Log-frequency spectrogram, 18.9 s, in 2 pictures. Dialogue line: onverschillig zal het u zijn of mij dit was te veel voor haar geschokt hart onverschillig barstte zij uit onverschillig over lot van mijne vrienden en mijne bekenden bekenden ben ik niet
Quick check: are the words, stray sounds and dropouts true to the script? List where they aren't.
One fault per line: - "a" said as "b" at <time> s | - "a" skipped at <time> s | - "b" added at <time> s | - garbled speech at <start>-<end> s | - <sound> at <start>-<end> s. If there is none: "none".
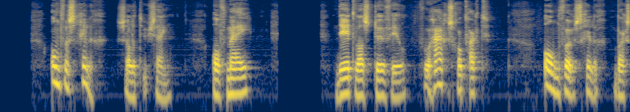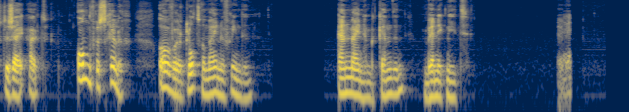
- "het" added at 12.1 s
- "bekenden" skipped at 15.6 s
- laugh at 17.8-18.0 s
